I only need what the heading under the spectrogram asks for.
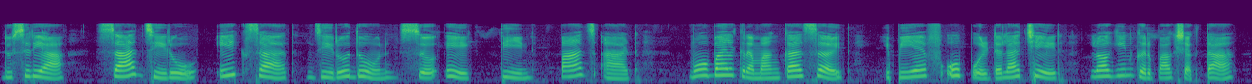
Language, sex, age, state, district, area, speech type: Goan Konkani, female, 30-45, Goa, Quepem, rural, read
